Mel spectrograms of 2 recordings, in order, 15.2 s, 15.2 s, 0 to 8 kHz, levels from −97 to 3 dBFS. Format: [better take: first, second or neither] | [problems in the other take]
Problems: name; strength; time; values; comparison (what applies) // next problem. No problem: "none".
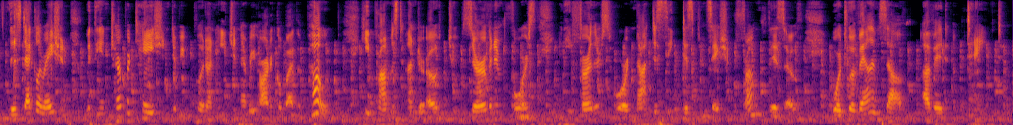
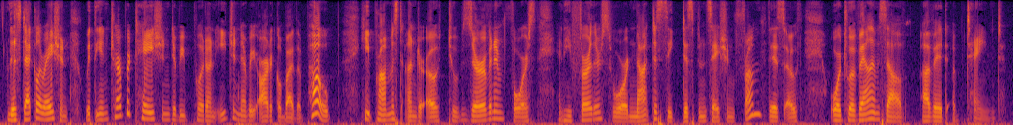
second | noise reduction (classical method log-MMSE)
